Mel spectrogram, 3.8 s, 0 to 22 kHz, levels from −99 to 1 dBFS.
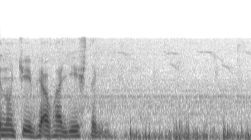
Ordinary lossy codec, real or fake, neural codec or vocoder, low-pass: none; real; none; 7.2 kHz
